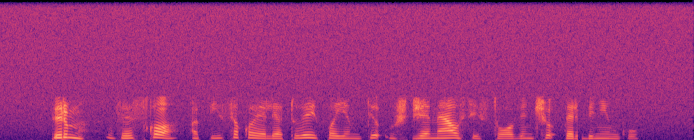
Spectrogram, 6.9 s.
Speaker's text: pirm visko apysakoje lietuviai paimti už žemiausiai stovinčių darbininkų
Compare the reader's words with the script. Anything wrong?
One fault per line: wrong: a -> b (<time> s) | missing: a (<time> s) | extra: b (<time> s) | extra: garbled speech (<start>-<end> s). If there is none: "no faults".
no faults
